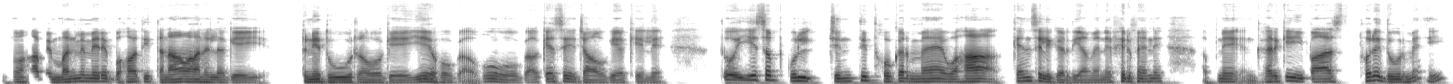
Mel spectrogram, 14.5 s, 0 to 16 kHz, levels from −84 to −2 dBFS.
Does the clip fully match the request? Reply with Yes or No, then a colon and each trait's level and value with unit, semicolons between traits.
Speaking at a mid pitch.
No: low, 115 Hz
